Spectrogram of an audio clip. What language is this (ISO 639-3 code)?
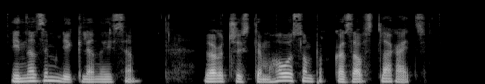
ukr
